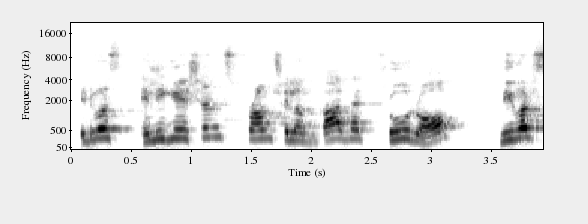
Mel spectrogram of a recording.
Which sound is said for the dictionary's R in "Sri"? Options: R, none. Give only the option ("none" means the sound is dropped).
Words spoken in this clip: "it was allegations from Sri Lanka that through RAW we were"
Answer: none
